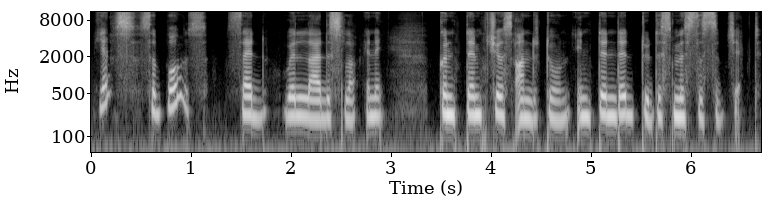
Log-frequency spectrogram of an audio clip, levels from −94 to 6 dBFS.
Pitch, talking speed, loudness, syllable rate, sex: 225 Hz, 125 wpm, -17 LUFS, 4.8 syllables/s, female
